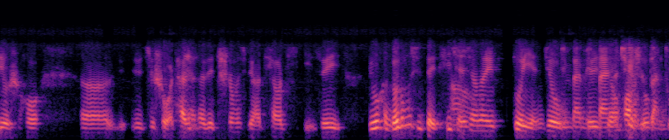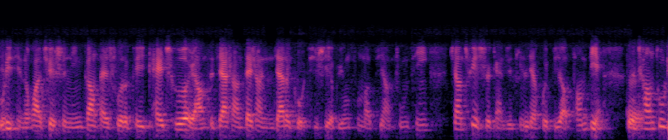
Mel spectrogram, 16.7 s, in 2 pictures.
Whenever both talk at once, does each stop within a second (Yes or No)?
No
